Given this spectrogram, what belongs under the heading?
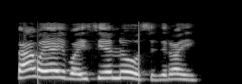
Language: Kalenjin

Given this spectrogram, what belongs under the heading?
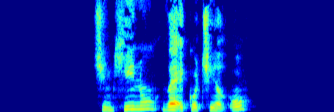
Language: Tepeuxila Cuicatec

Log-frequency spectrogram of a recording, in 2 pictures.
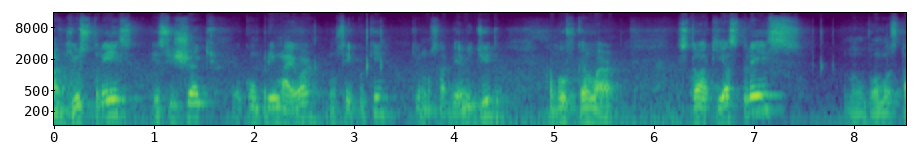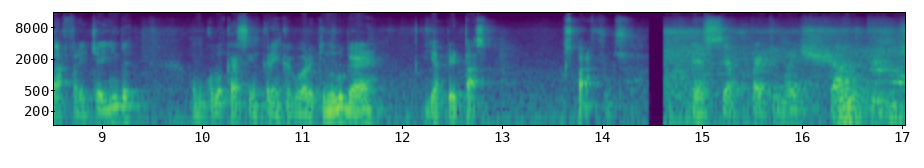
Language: Portuguese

